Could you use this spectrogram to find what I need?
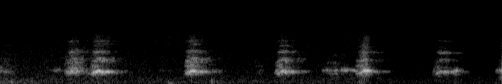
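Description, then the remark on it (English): Dogs bark in a steady series of short, sharp, mid-pitched barks, about six or seven bursts over several seconds, moderately loud with no talking over them, barking because the owner's wife is coming home. “They're a quarter of a mile away, and because my wife's coming home, they're barking at the.”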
